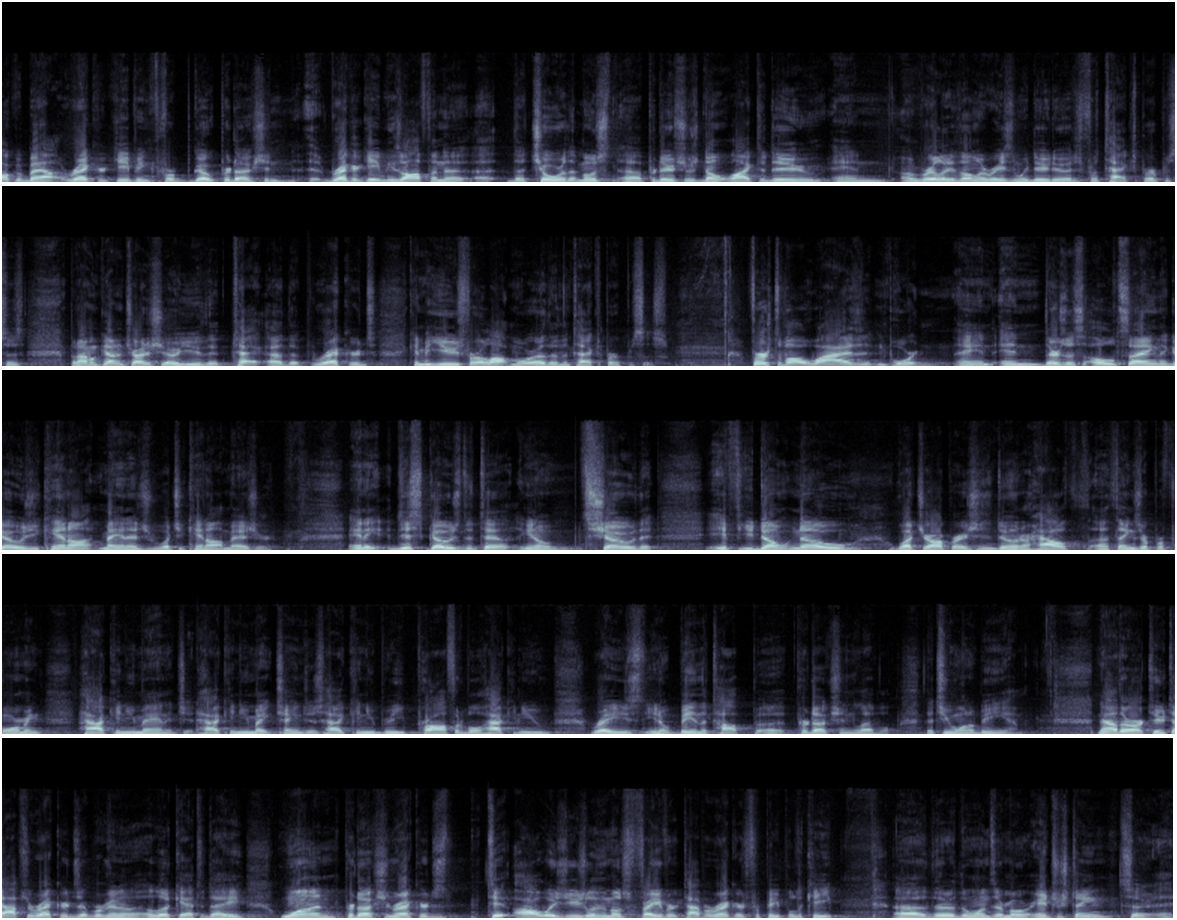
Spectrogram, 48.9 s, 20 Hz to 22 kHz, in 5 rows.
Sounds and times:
Speech: 0.0s - 15.4s, 16.0s - 37.9s, 38.5s - 48.8s.

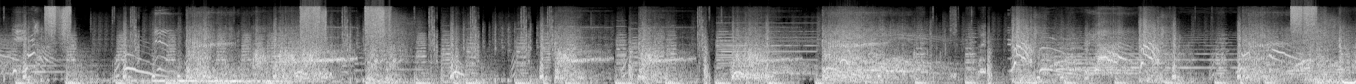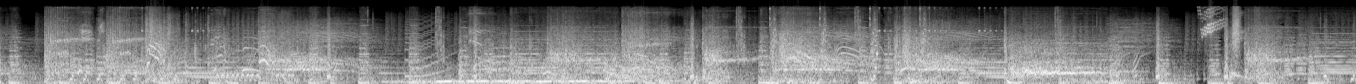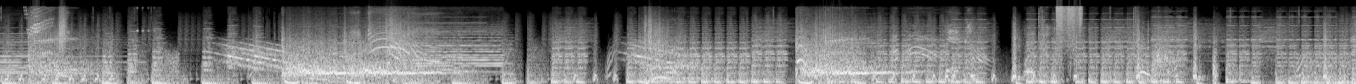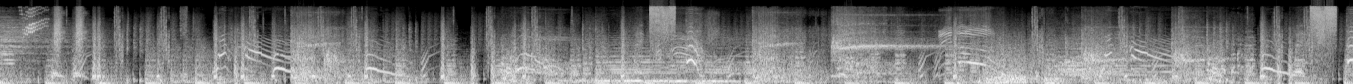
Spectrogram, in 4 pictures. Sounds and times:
Smash, crash: 0.1s - 26.6s, 32.7s - 34.4s, 35.1s - 54.2s.

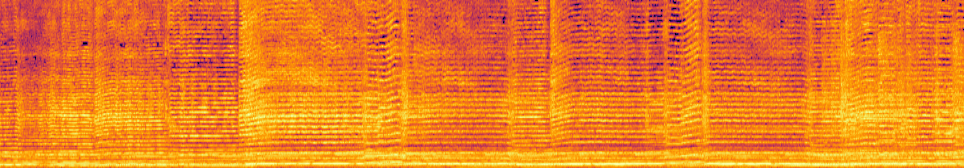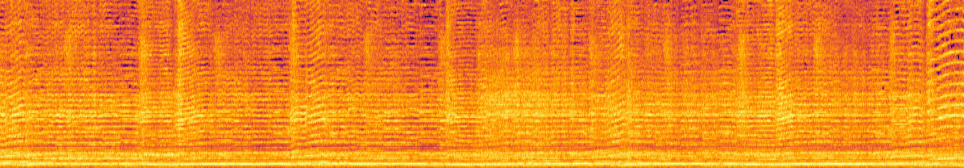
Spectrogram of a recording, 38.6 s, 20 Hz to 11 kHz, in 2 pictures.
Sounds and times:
Violin, fiddle: 0.0s - 38.5s.

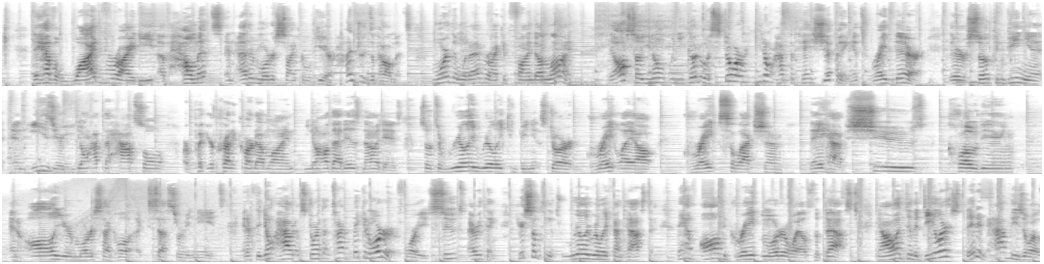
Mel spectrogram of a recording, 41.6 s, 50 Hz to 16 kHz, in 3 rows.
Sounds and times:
Music: 0.0s - 41.5s
Speech: 0.0s - 41.5s.

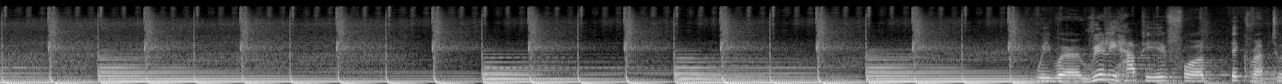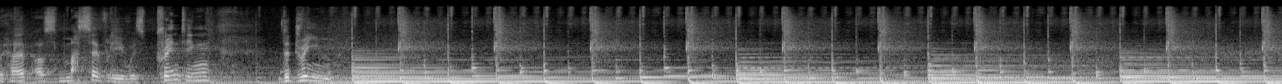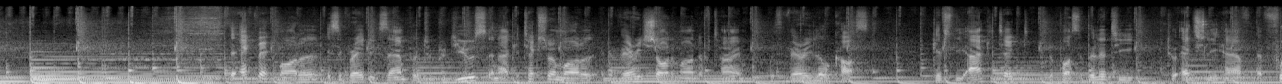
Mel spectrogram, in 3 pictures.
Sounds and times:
Music: 0.0s - 38.4s
Speech: 10.4s - 15.0s, 15.6s - 16.4s, 27.9s - 34.4s, 35.0s - 38.4s.

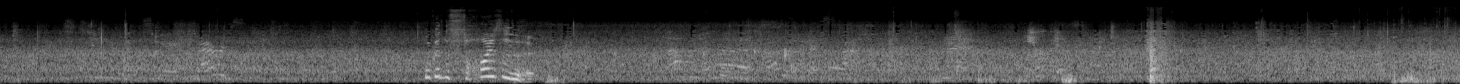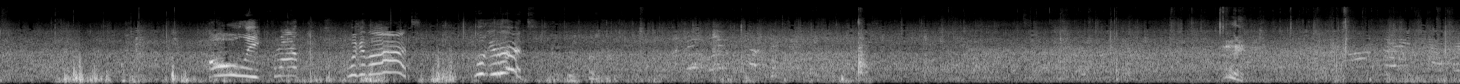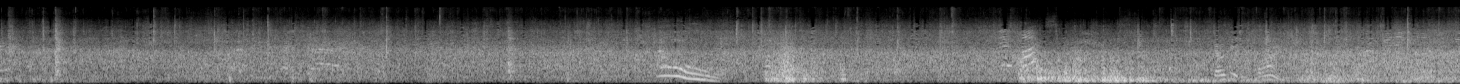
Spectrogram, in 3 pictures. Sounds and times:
Raindrop: 0.0s - 43.8s.

